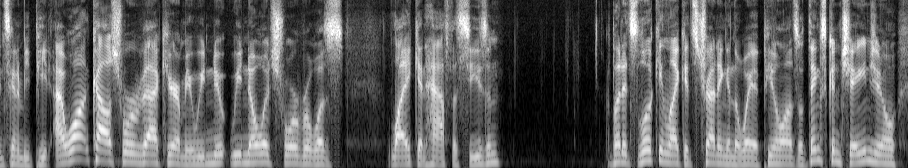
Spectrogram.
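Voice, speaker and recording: A man's voice: medium pitch, no echo, studio quality. A man hosting a sports podcast in casual chat, rambling with lots of fillers and restarts. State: hiccuping. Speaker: podcast host.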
